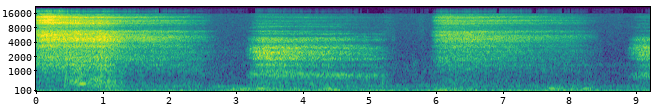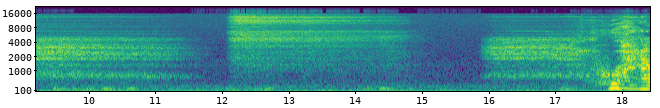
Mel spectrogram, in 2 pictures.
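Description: Slow nasal breathing during a calming breathing exercise: long, soft hissing inhales and exhales through the nose alternate with brief pauses, steady and close, with no one speaking.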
